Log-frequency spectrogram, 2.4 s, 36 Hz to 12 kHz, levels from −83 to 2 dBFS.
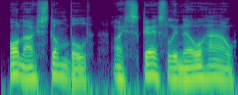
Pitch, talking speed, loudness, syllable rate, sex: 100 Hz, 175 wpm, -16 LUFS, 5.0 syllables/s, male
